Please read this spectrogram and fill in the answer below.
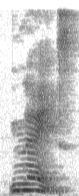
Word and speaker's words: Gneiss: Gneiss, la G no se pronuncia.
